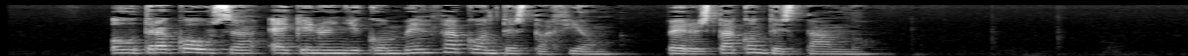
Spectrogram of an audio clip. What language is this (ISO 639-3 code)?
glg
